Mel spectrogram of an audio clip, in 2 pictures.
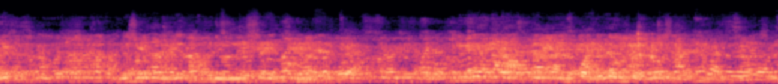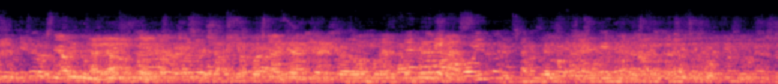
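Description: Many men and women chatter at once in a busy, echoing room.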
